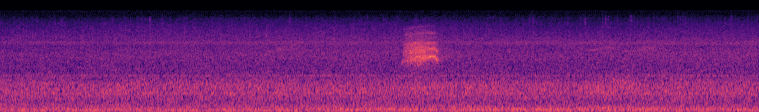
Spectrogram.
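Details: Colorado great horned owl calling toward a sibling in a nearby tree: a single brief raspy screech just past the middle, set against constant low-pitched hum and diffuse noise.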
